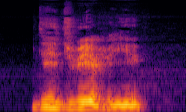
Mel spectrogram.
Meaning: second-person plural conditional of déduire
- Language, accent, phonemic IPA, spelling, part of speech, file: French, Canada, /de.dɥi.ʁje/, déduiriez, verb, LL-Q150 (fra)-déduiriez.wav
